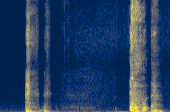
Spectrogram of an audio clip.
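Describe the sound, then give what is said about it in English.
Two pairs of harsh coughs, one pair early and another about two seconds later, with quiet breathing in between and no talking. “And I'm still coughing.”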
